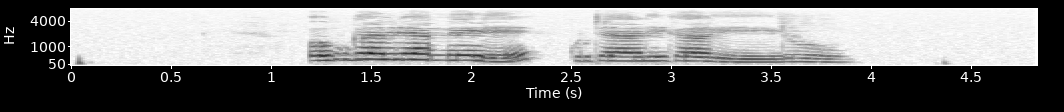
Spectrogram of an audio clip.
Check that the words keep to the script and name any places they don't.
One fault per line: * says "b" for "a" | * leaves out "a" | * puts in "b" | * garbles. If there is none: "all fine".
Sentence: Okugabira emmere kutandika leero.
all fine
